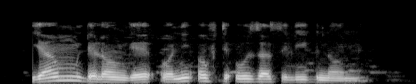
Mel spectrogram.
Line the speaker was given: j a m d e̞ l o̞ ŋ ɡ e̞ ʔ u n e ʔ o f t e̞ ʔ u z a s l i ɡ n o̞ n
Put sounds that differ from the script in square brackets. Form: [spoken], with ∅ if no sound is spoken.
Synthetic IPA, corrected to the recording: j a m d e̞ l o̞ ŋ ɡ e̞ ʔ [o] n [i] ʔ o f t e̞ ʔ u z a s l i ɡ n o̞ n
